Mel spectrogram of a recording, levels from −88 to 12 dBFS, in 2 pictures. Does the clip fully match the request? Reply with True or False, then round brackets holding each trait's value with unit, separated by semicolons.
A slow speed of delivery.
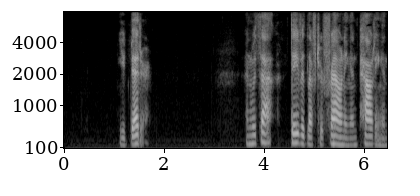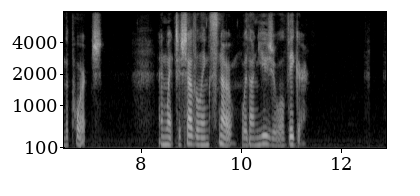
True (100 wpm)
